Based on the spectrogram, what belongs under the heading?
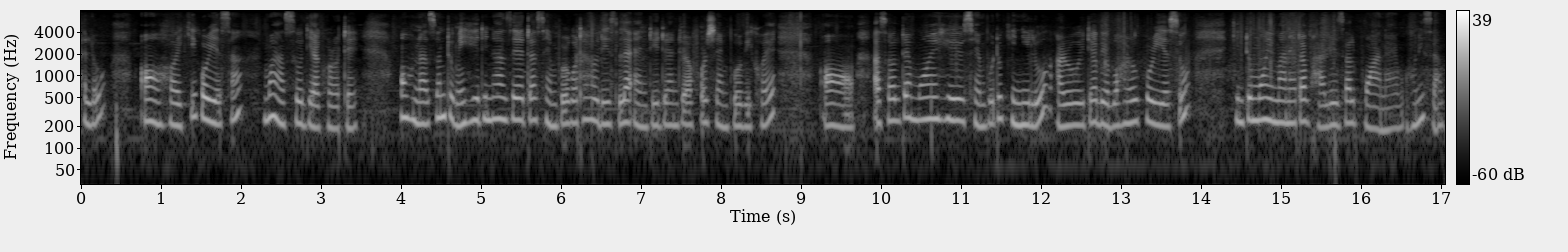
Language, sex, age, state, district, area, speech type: Assamese, female, 45-60, Assam, Charaideo, urban, spontaneous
